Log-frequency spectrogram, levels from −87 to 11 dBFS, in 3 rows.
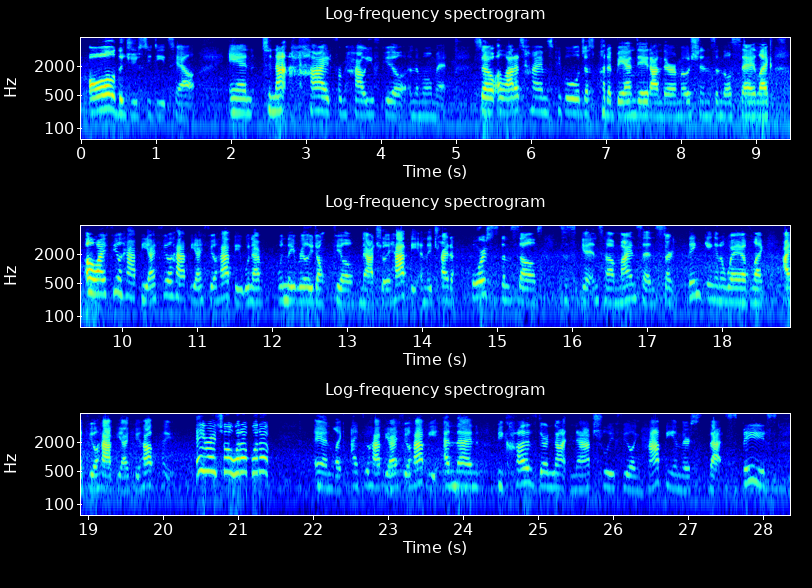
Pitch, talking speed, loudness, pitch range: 210 Hz, 220 wpm, -31 LUFS, 190-255 Hz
